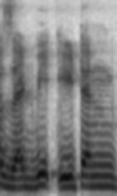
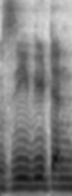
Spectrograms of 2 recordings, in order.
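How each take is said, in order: First: ज़ेड वी ई टेन said letter by letter as zed, vee, ee, ten; the Indian-English way, ज़ेड वी ई टेन as zed-vee-ee-ten; spelled-out model name. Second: ज़ी वी टेन with "zee" and the "e" dropped; quoting how others say it, ज़ी वी टेन as zee-vee-ten; other people's version. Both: Shown as a demonstration. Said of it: "कुछ लोग ज़ी वी टेन बोलते हैं".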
